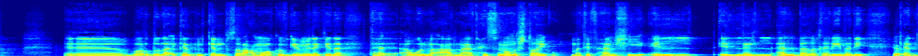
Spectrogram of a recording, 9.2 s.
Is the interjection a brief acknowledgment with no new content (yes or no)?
yes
